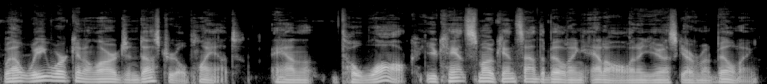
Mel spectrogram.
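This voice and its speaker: A man's voice: low voice, expressive, normal speed, darkish tone, no echo, clean studio sound. A middle-aged American man co-hosting a casual podcast, telling rambling workplace stories with chuckles and self-corrections. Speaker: podcast co-host. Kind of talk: casual chat.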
